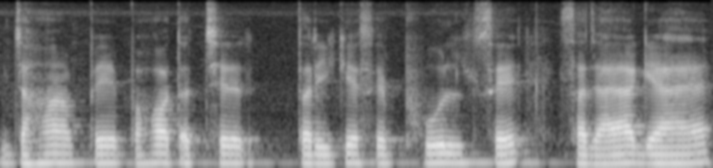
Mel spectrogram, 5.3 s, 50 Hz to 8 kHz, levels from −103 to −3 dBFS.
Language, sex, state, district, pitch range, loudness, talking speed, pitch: Hindi, male, Jharkhand, Deoghar, 110-115 Hz, -19 LUFS, 125 wpm, 110 Hz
